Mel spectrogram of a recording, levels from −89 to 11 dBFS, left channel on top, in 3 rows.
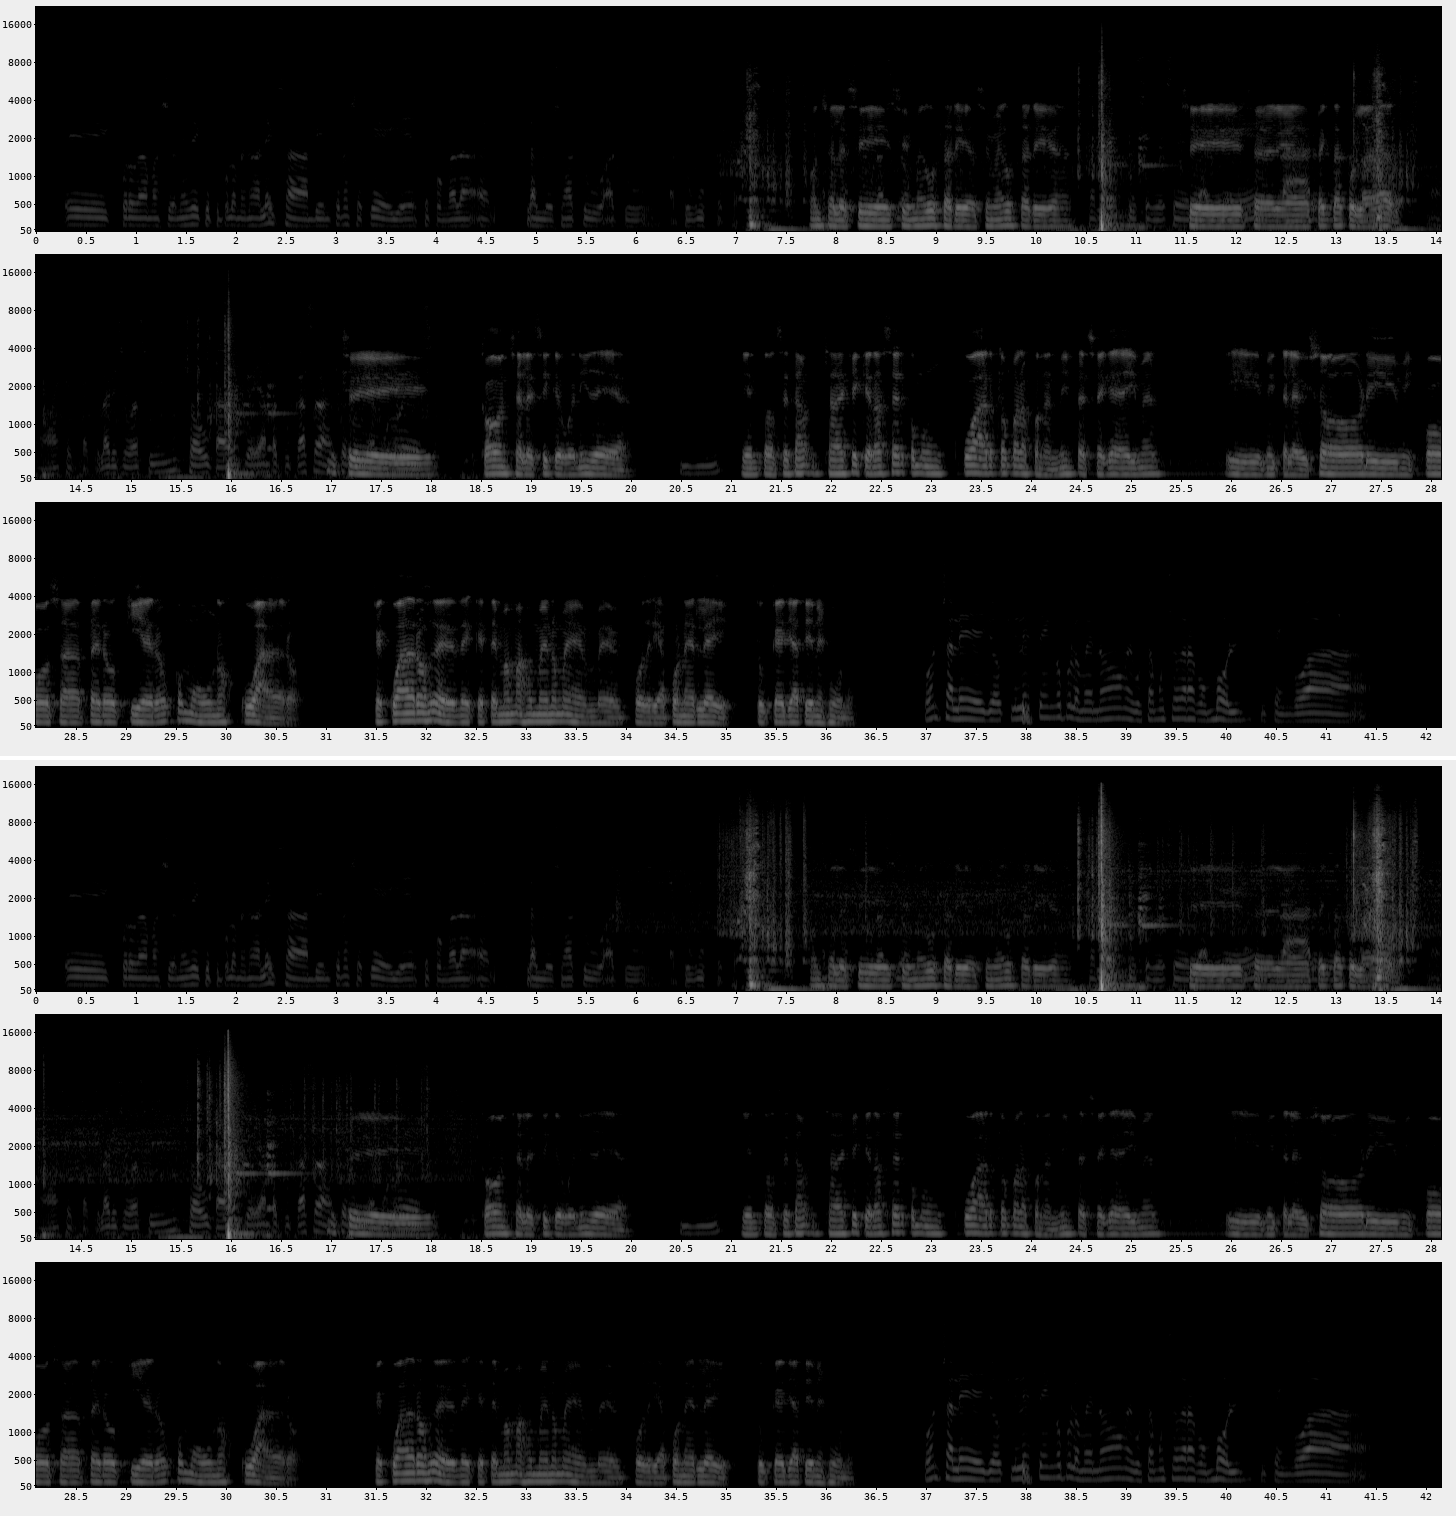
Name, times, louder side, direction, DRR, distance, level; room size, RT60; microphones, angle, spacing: voice 1, 0.3-4.6 4.9-7.1 8.1-8.8 10.5-13.3 13.9-18.1 20.5-20.9 37.0-41.4, equal, 5° left, 1.6 m, -71 dB
sound 1, 5.8-5.9 6.3-6.4 6.8-18.5, right 8 dB, 65° right, 0.4 m, -54 dB
voice 2, 7.7-10.4 11.5-13.7 17.0-18.0 18.5-20.0 21.1-25.3 25.9-30.8 31.5-36.3, left 4 dB, 50° left, 0.5 m, -56 dB
sound 2, 9.4-19.9, equal, 10° right, 2.7 m, -86 dB
sound 3, 23.2-29.7, left 1 dB, 30° left, 5.5 m, -84 dB
head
